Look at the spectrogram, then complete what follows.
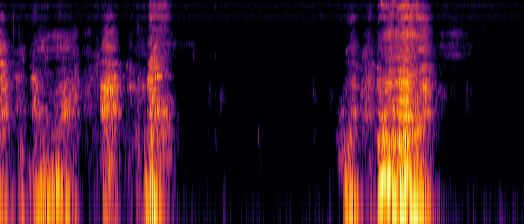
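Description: Alaskan malamutes, an adult and a puppy, play-fighting with dog growls: a few short growls in the first second and a half, then one louder growl of about a second past the three-second mark.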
